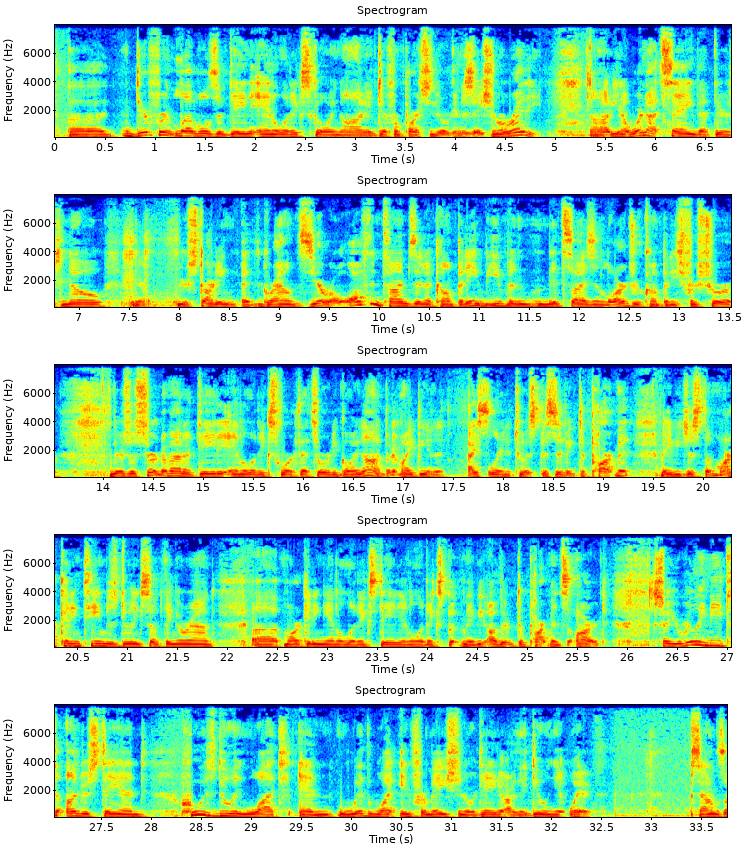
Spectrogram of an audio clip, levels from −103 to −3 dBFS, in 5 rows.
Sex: male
